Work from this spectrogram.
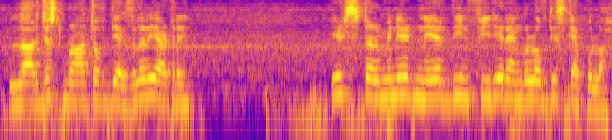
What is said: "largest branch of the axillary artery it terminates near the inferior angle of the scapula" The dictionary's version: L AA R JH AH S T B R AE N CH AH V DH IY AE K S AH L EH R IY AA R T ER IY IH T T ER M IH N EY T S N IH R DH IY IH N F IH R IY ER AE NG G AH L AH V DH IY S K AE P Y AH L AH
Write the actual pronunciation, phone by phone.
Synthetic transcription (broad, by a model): L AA R JH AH S T B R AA CH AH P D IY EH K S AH L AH R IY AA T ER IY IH T T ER M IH N EY T N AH R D IY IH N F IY R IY ER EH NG G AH L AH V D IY S K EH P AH L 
